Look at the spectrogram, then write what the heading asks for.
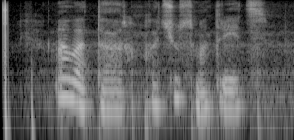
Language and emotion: Russian, sad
